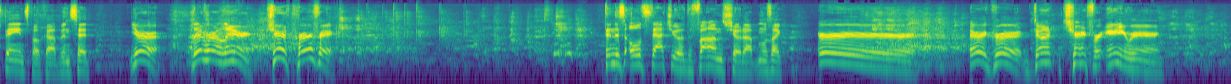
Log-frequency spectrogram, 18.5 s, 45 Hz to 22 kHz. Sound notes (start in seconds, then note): 5.1 laughter and applause; 12.6 laughter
